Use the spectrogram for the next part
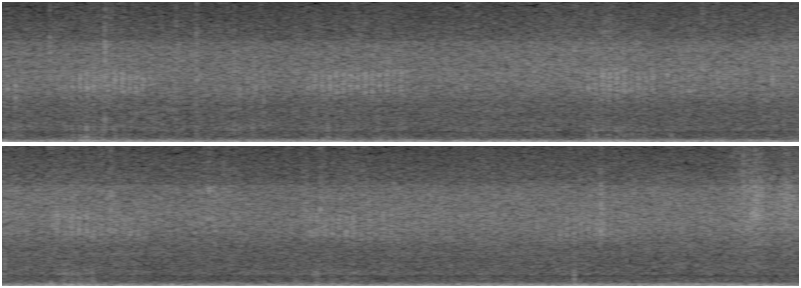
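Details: Two cats, a cream one and an orange tabby, huddle together for warmth on a bed of grass in a park; a steady low rumbling purr runs throughout, with faint traffic-like hum in the background.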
